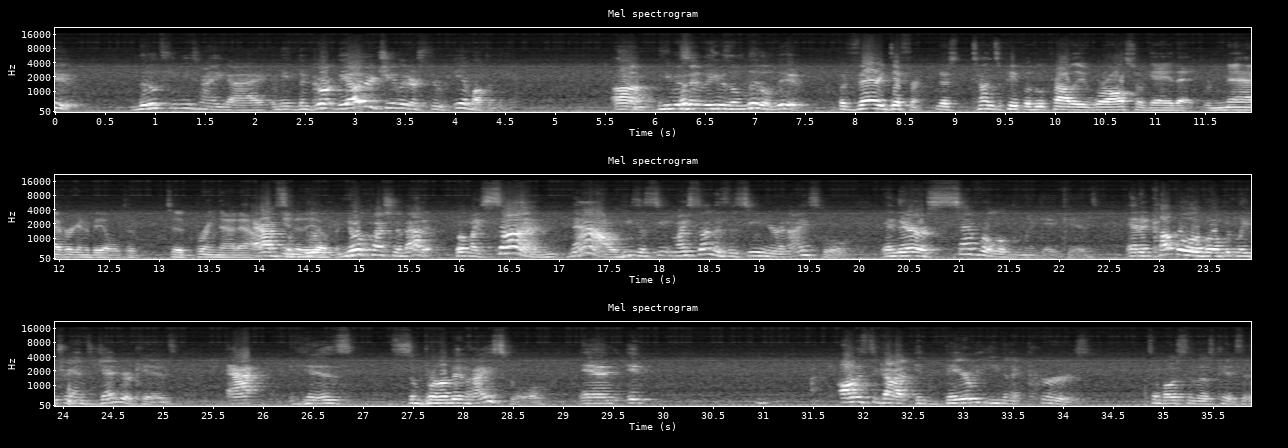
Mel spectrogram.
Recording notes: Apologize in advance for the audio problems.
